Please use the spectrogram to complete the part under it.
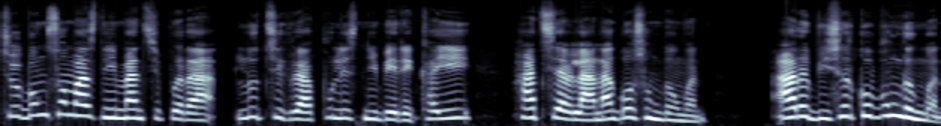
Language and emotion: Bodo, angry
